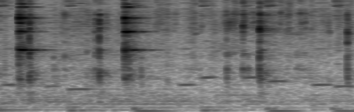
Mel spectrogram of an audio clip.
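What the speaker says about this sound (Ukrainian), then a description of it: "додаємо гірчицю, олії та сіль. Перемішуємо." Meat mixed with mustard, oil and salt in a bowl, a spoon scraping and clinking against the dish in several close, uneven strokes with soft wet squelches between them.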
